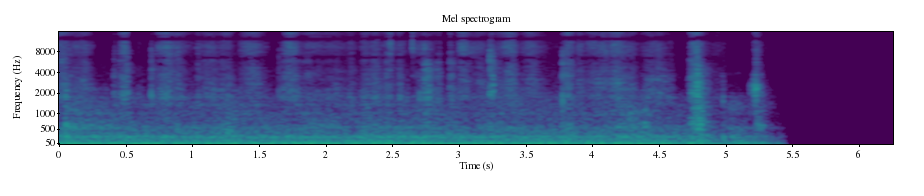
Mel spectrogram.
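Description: Black Sakura Gelly Roll gel pen scratching over textured, paint-covered paper as flower outlines are drawn, with faint small scrapes and rubs from the hand. The sound cuts off suddenly near the end.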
